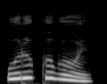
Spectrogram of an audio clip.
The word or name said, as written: ಉರ್ಗುಗೊಳ್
